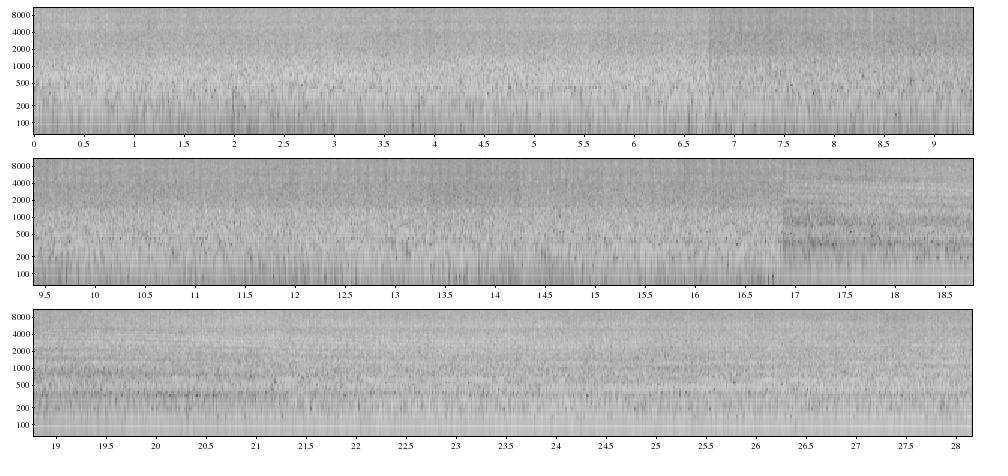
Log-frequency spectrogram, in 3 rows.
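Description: Engines of tracked tractors running steadily as they work a flooded rice paddy. The sound changes abruptly about 7 seconds in and again about 17 seconds in. After that a steady low drone with a held higher tone runs on.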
